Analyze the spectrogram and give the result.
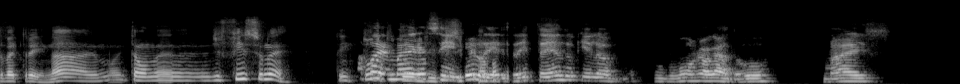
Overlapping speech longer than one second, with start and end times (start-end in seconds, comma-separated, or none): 3.6-5.1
